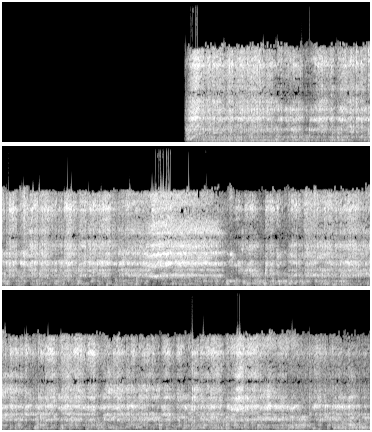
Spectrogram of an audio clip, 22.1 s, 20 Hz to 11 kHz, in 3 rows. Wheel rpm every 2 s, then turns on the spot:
0, 50, 230, 230, 230, 230, 230, 230, 230, 230, 230.
none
